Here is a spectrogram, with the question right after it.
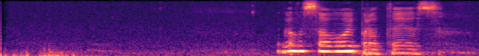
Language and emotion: Russian, sad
